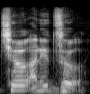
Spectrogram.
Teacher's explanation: ज्या वर्णांचा उच्चार करताना ह चा उच्चार होतो त्यांना काय म्हणायचं महाप्राण म्हणायचं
